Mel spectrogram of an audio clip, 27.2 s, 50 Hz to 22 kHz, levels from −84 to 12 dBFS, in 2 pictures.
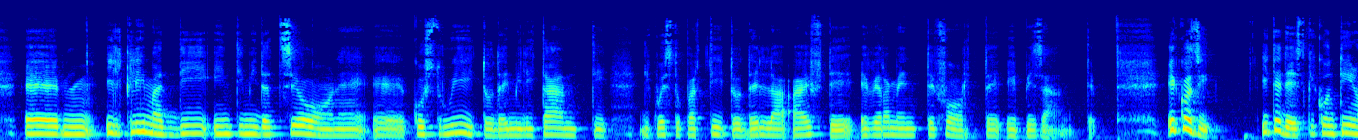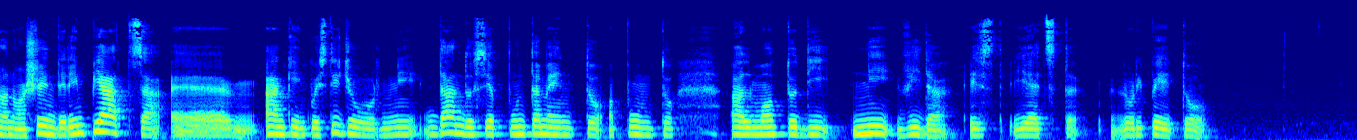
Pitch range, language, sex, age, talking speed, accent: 140-170 Hz, Italian, female, 50-69, 100 wpm, native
